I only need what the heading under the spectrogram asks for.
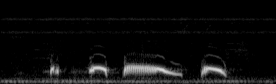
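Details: Spotted dove calling as a lure in August, four-part phrase: soft short note, rising-falling coo, drawn-out coo gliding down in pitch, and a final clipped coo, with faint low hum behind.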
